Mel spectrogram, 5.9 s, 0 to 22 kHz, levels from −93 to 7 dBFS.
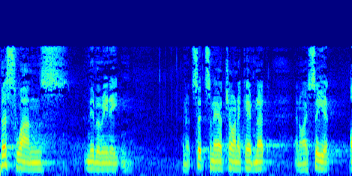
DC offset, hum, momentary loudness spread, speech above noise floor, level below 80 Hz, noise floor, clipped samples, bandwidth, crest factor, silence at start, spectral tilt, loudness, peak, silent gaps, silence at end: under 0.1%; none; 18 LU; 31 dB; -70 dBFS; -63 dBFS; under 0.1%; 8.8 kHz; 20 dB; 0 s; -4 dB/octave; -33 LUFS; -14 dBFS; none; 0 s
